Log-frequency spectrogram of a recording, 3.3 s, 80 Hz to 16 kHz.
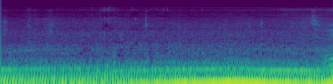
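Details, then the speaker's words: BMW 328i 3 Series 2.8 pulling away slowly after failed drop link replaced (loud wheel grinding was suspected brakes): steady road rumble, no grinding now, only slight brake skimming from sitting; ABS sensor rubbing slightly; normal driving. "There's no grinding now. You can hear the brakes skimming a bit, but it's been sitting for a while."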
